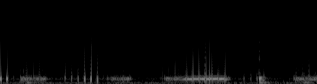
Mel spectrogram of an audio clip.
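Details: Wild intruding pigeon pair attempting a nest box takeover after the resident nestling fledged: broken, low cooing phrases of uneven length, interrupted by knocks and scraping taps inside the box.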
